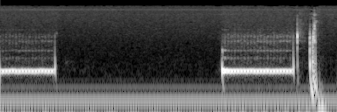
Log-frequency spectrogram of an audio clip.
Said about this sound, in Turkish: Bir gün sizin de telefonunuz çalacak.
